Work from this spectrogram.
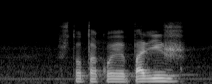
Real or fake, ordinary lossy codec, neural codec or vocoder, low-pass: real; none; none; none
